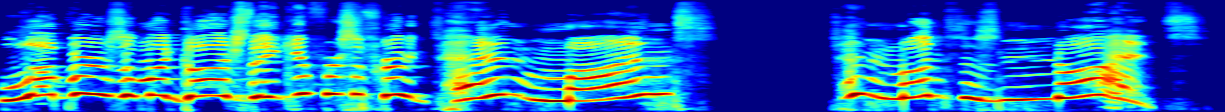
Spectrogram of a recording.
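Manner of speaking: very high, slow thrilled thanks; excited. Real, not acted. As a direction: gush with delight.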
